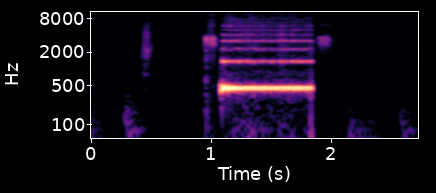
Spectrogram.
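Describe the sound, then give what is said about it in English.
A single loud burst of an outgoing phone ringback tone as a call is placed to a man, a steady electronic buzz lasting under a second, with faint clicks and rustles before and after. “So we'll ask him about that if he answers the phone, okay?”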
